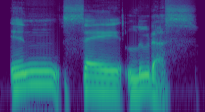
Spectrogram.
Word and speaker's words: Enceladus: And it is pronounced Enceladus, but it's spelled Enceladus.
